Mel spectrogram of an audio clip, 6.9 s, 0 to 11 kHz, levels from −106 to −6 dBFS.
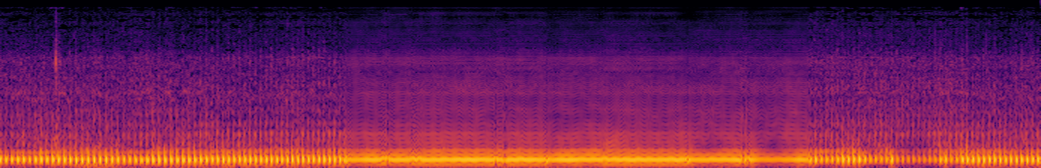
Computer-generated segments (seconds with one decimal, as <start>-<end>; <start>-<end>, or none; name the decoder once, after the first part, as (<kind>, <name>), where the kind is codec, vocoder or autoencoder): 2.3-5.4 (vocoder, Vocos)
